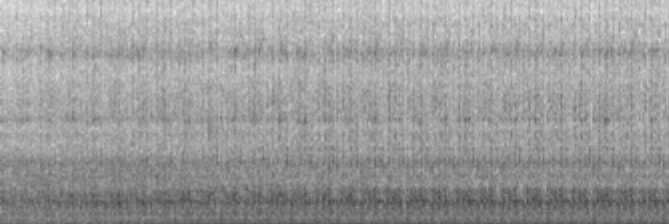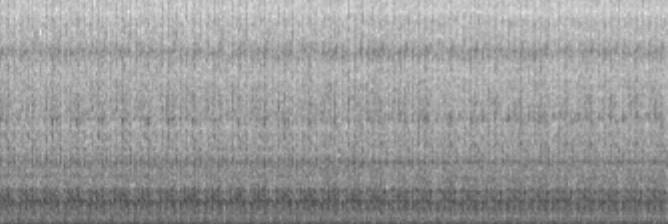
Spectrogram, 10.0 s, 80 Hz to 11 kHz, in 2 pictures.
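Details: 2003 Ford F-250 6.0L Powerstroke diesel at idle after startup: steady idle with a rhythmic uneven pulse about three per second that never smooths out; suspected misfire or rough running, cause unconfirmed.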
